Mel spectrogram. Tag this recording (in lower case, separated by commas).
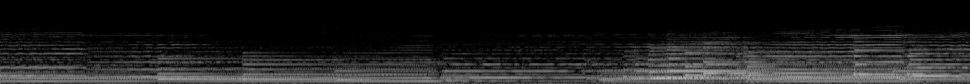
musical instrument, violin, music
